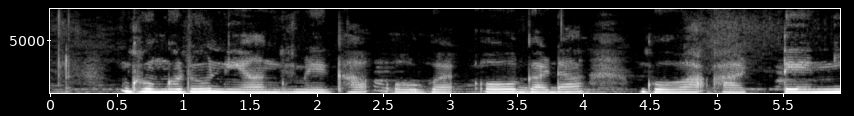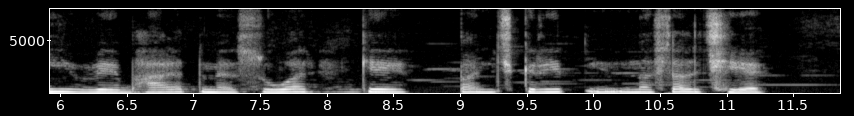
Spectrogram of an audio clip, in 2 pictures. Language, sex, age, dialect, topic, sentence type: Maithili, female, 18-24, Eastern / Thethi, agriculture, statement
